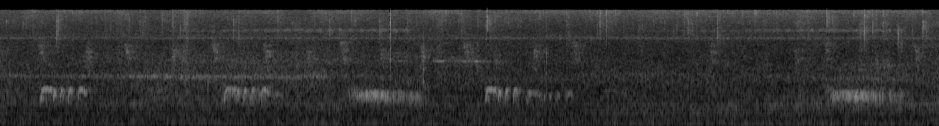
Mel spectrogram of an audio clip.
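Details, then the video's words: A dove sitting on a tree coos repeatedly, short mid-pitched hooting phrases about every two seconds for twelve seconds, a faint higher whistle from another bird briefly behind, and steady background hum. "Dove Sound On The Tree"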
